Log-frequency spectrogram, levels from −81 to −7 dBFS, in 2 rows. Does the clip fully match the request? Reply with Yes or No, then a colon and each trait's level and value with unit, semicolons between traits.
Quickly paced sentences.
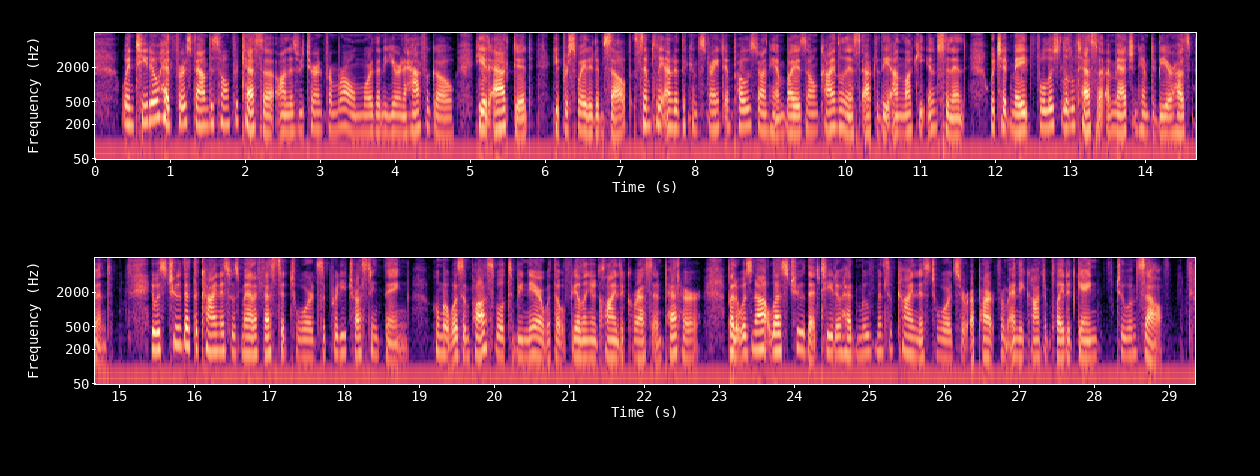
Yes: fast, 215 wpm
